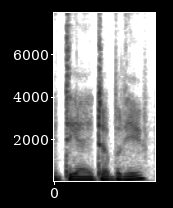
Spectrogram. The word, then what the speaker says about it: DAW: uh music software my daw which means digital audio workstation or door you can pronounce it as you know double door and stuff like that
